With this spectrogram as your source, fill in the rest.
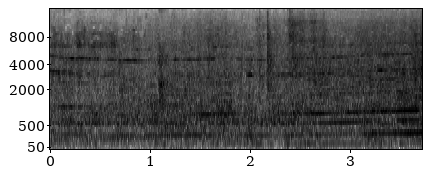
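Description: Lamborghini Huracan GT3 race car engine in Assetto Corsa Competizione, a steady loud drone that holds level as the throttle comes on, with no talk over it.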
